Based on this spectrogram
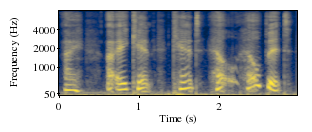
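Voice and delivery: high, broken, mildly sobbing words. A narrator's reading. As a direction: choke out the words through light sobs. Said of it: "sobbed Lady Follett".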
